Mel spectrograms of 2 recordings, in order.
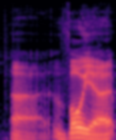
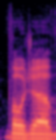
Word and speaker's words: Voja: talked about earlier was Voya, which I pronounced wrong in the video. It's Voja, Voya, Jaws of the Conclave.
